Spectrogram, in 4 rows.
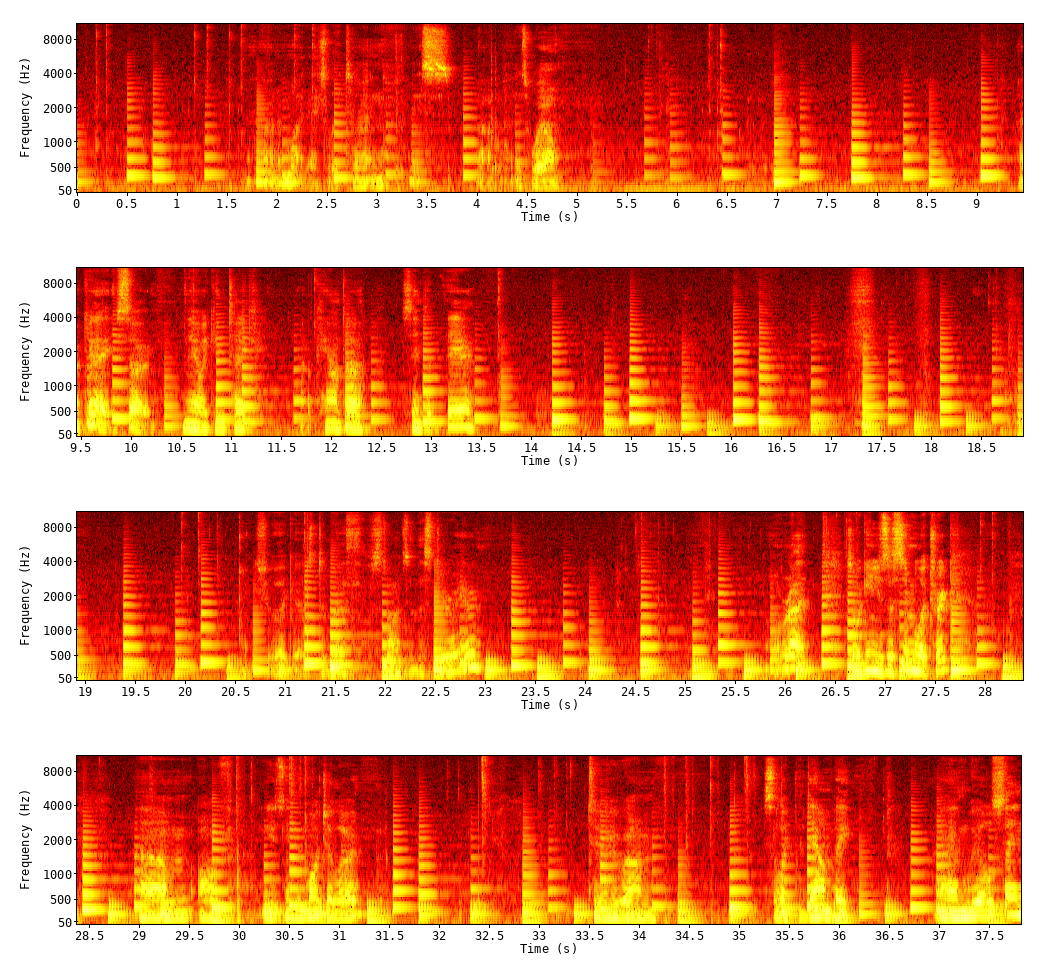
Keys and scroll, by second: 3.2 BackSpace, 3.5 5, 26.7 super+i, 30.0 shift+5, 30.5 shift+space, 30.7 4, 33.2 super+i, 34.5 e, 34.7 l, 35.1 space, 35.9 0.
